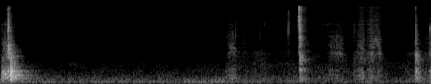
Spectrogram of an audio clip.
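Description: Clicks and light taps of small metal and plastic parts being worked by hand as a C-clip is taken off a car's fuel door lock bracket. One sharp click at the start, then a quiet stretch, then a scatter of lighter clicks in the last two seconds.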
